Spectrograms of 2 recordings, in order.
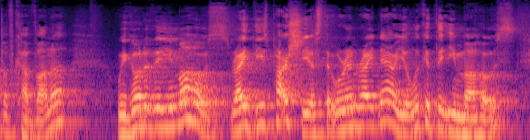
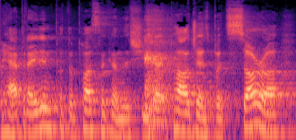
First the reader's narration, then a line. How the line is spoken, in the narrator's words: she laughed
